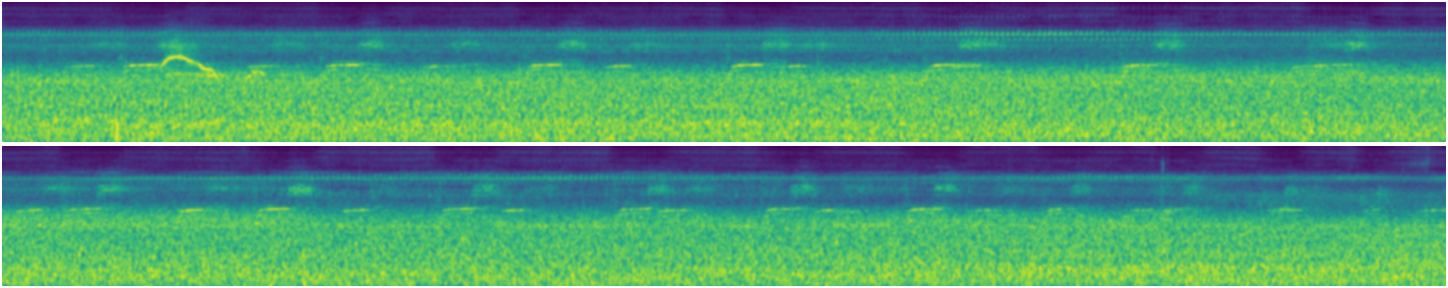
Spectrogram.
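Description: Steady rush of flowing river water, with a short chirp repeated about once a second over it and one higher whistled call about two seconds in.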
